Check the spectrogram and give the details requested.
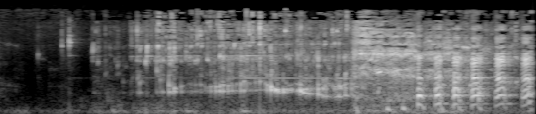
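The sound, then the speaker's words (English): Whisky glugs steadily into a Glencairn glass, a continuous burbling pour lasting a few seconds with a pitch that climbs as the glass fills. No one speaks. “Hand me your Glencairn glass, and we'll fill her up.”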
